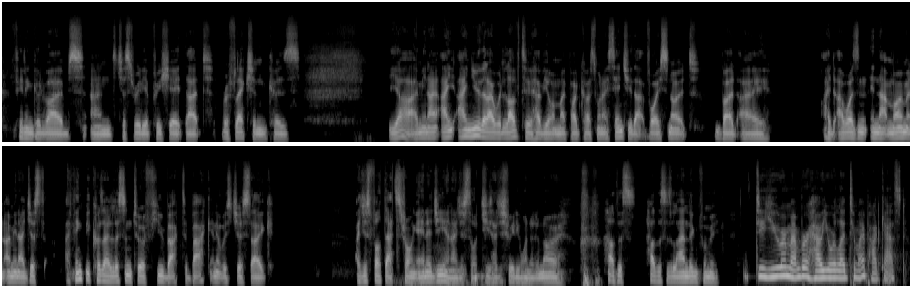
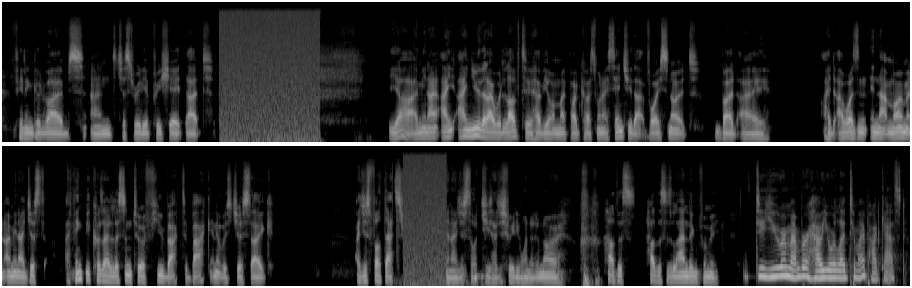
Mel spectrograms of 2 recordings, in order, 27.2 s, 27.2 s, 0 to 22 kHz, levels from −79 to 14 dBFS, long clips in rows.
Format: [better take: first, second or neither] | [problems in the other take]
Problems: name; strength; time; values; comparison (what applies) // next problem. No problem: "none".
first | audio cutting out; filled with static; at 3.5 s for 1.5 s and at 20 s for 0.5 s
